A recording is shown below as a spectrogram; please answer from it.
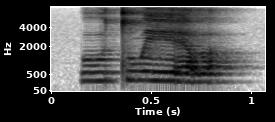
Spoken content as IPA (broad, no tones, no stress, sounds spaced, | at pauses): u t w e lˠ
